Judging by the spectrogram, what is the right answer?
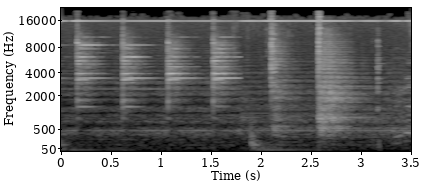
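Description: A hammer pounds a fire-heated lump of iron being forged into armor plate: about eight sharp metallic strikes at a steady pace of roughly two per second, fairly faint and with no talking.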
